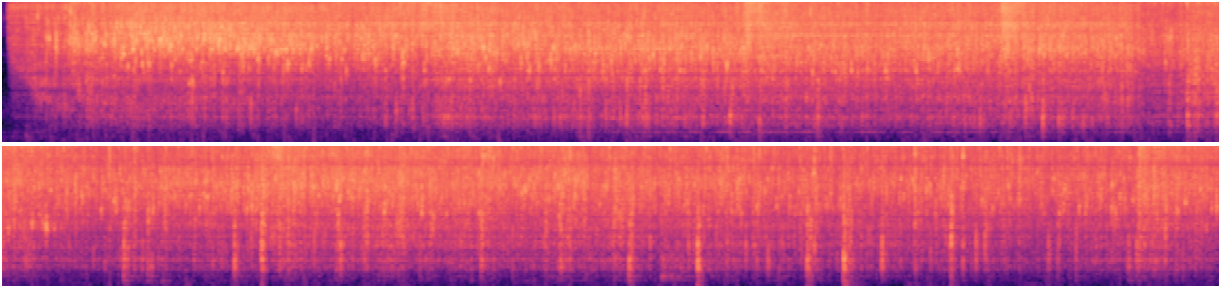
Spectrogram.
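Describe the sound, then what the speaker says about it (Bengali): Tangra fish frying in hot oil, a loud, continuous crackling sizzle with sharp spitting pops throughout, close up and without any voices. "এখন আমি ট্যাংরা মাছগুলো ভেজে নিচ্ছি"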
